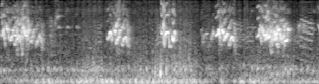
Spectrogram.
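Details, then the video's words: Budgerigars chirping while eating, giving short bursts of bright, scratchy chirps in quick groups about every half second, with a faint low rumble beneath. "Budgies eating food birds chirping sounds"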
